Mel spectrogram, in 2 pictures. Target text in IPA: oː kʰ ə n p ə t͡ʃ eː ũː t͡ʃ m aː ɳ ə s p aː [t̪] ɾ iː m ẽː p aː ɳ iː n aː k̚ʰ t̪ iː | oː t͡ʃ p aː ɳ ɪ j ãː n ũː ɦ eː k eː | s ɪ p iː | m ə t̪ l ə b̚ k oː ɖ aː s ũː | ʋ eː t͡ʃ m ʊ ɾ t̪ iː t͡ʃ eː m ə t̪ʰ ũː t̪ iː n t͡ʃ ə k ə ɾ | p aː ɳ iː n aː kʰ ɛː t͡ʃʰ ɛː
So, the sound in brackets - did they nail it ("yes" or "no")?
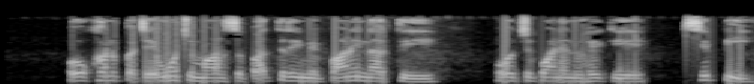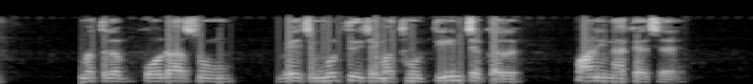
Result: yes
